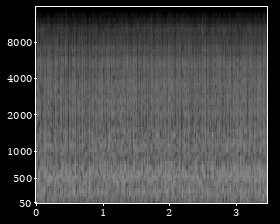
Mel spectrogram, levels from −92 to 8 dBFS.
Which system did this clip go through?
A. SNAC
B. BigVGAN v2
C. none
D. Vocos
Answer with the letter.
B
